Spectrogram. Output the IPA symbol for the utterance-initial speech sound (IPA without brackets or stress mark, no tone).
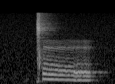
ǀ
